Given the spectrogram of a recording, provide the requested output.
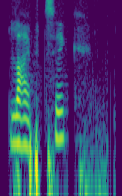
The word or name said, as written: Leipzig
